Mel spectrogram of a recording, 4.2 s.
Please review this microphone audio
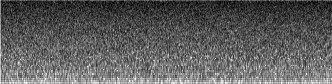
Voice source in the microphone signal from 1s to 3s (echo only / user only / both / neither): neither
